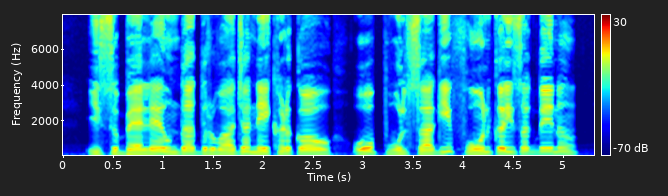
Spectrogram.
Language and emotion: Dogri, fearful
